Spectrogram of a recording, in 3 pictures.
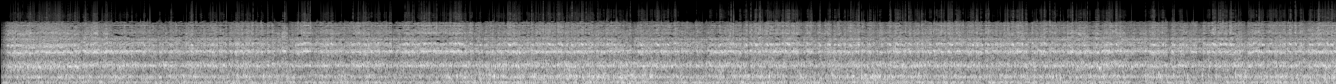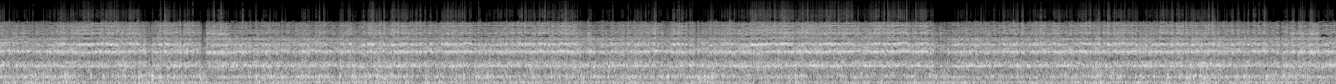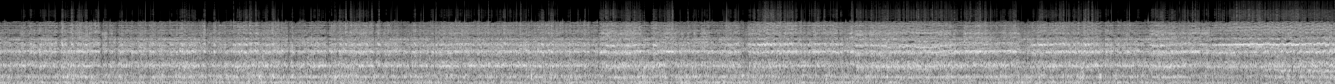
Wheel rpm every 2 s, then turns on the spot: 220, 230, 230, 230, 230, 230, 230, 230, 230, 230, 230, 230, 230, 230, 240, 230, 230, 220, 220, 220.
none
